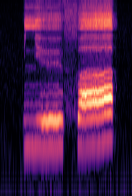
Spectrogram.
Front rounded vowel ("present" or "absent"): present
